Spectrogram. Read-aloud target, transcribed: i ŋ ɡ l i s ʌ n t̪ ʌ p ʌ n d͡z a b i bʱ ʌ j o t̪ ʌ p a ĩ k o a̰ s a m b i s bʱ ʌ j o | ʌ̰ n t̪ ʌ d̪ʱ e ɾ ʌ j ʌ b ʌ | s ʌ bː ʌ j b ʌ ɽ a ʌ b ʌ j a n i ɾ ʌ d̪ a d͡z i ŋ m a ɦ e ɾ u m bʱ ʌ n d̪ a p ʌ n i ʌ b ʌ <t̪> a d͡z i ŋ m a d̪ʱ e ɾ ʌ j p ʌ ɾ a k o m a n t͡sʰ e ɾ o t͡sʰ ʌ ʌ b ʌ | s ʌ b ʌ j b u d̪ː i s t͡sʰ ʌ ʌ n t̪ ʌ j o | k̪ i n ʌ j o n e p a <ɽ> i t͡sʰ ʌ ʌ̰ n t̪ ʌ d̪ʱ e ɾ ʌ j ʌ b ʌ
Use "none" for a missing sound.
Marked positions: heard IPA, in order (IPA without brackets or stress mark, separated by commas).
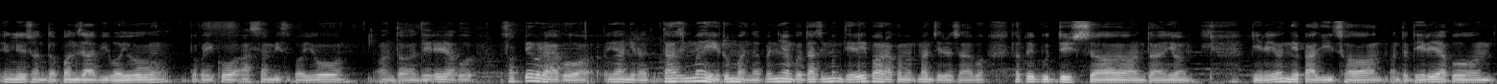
d̪, l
